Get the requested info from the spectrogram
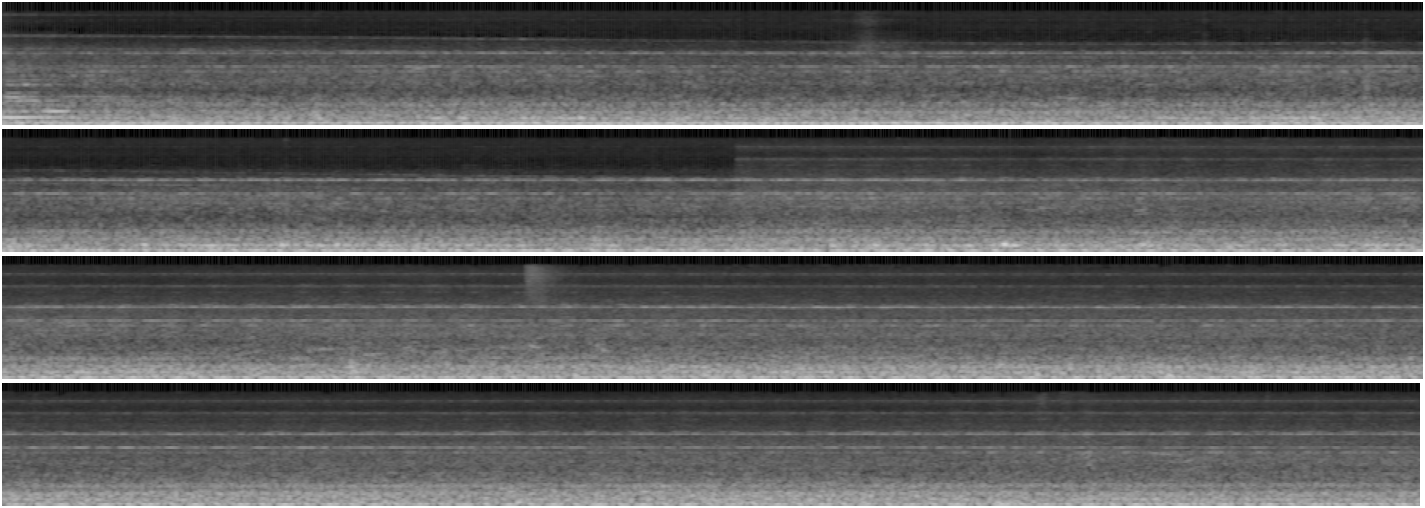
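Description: Passenger train coaches rolling past close by: a steady rumble of wheels on rails with one sharp clack about twelve seconds in.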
